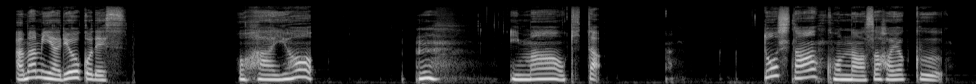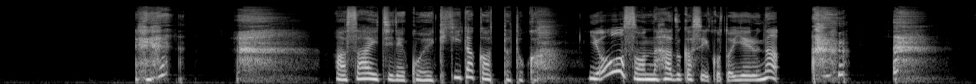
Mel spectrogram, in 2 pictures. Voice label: drama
